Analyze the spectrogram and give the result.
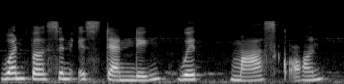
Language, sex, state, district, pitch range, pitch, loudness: English, female, Assam, Kamrup Metropolitan, 195-250 Hz, 230 Hz, -19 LUFS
